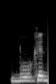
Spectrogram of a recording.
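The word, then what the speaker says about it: Buch: আমার সূত্রের ইউ পাইছি, এই জন্য আমি সিএইচটাকে এখানে খ এর মতো করে উচ্চারণ করব, বুক।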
